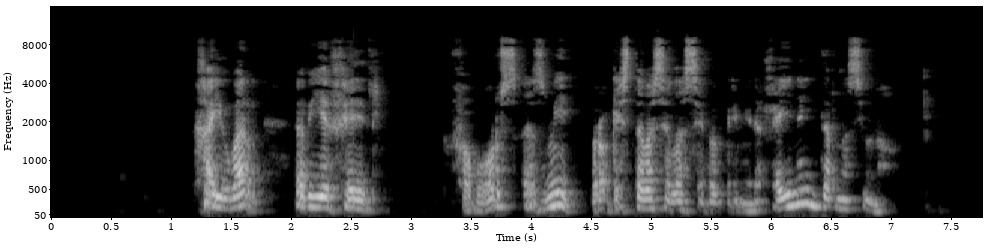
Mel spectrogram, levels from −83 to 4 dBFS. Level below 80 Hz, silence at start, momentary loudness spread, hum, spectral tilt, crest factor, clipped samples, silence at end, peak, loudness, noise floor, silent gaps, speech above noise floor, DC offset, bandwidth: -70 dBFS; 1.2 s; 12 LU; none; -3.5 dB/octave; 24 dB; under 0.1%; 0.8 s; 0 dBFS; -23 LUFS; -88 dBFS; none; 65 dB; under 0.1%; 9.6 kHz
